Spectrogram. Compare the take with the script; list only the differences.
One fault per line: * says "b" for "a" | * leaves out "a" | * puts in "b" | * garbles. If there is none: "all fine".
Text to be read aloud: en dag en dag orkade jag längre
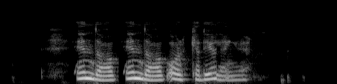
all fine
